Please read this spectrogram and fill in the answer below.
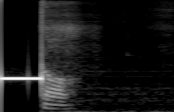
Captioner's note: beep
